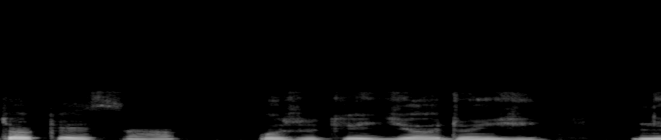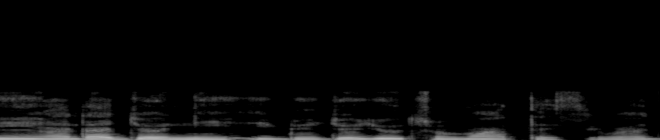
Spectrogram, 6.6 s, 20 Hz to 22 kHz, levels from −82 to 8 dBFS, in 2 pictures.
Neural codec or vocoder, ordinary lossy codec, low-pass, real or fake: codec, 16 kHz, 16 kbps, FreqCodec, smaller model; none; none; fake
